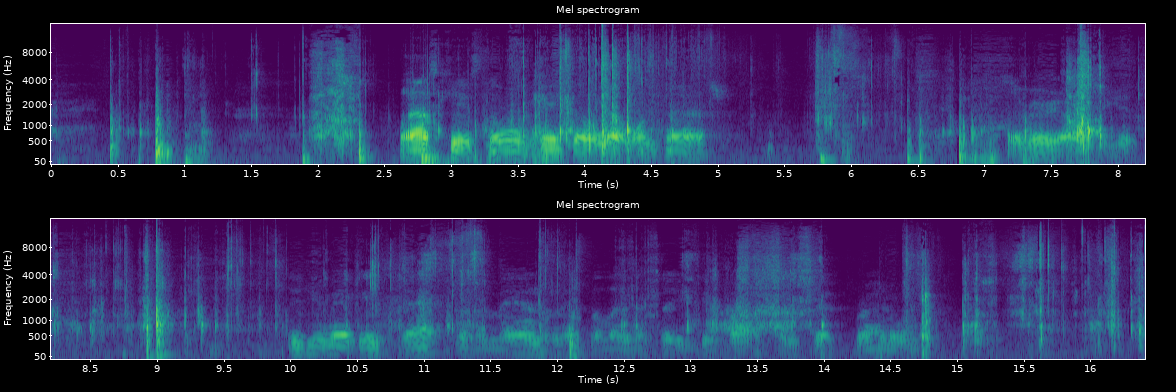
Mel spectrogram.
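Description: Cardboard rustles and scrapes as a box is handled and opened.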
